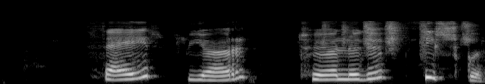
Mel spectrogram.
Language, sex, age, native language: Icelandic, male, 7, Icelandic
